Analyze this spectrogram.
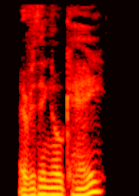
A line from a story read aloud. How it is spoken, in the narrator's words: Paige whispered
